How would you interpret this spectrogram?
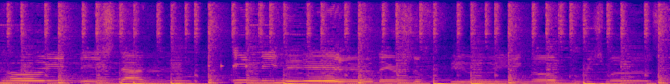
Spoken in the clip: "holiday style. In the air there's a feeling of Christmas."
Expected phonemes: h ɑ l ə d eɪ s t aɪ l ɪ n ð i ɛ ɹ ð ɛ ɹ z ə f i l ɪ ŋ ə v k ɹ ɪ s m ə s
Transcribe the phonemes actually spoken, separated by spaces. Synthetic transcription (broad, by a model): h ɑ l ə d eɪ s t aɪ n ɪ n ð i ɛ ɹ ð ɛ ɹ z ə f i l ɪ ŋ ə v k ɹ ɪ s m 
